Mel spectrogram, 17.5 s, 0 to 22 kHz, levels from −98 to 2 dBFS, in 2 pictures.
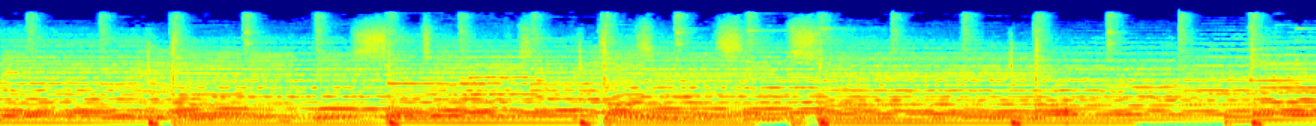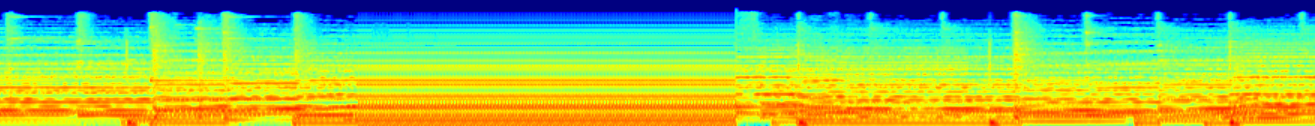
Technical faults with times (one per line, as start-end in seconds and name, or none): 11.17-13.68 system hang loop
